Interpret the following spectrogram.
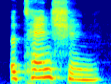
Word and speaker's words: attention: T i o n a gente fala shan. Shan. Todas as palavras com t i o n. Shan no final. Attention.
